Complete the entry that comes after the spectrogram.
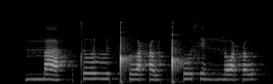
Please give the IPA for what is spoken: mː a | t ɤ lː ɯ ǃʰ ɤ ħ ɤ v ǃʰ o s e nː ɔ ħ o

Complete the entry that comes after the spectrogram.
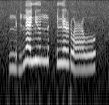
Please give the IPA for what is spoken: n ə˩ ɖ n æ˥ lʲ ə˥ n | lʲ a˥ ɭ ɽ o˩ ʕ o˩˧

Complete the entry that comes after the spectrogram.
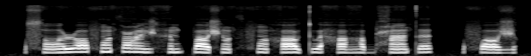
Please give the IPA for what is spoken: sˤ œ̃ ɹ ɔ f ɔ̃ θ ʕ œ̃ ʒ h ə̃ b p ɒ ʃ ɔ̃ θ f ɔ̃ h ɒ tʷ a h ɒ ɦ ɒ b ħ ã t̪ ə | f ɔ ʒ

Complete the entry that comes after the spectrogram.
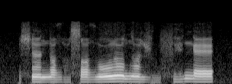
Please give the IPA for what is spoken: ɬ ã ŋ a ðˤ ɛ̤ sˤ æ ðˤ õː dˤ õ ɮ o̤ f ɛ̤ ŋ æ

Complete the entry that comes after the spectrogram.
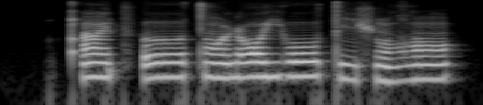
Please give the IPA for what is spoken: qʼ ɛ̃˧ t͡sʼ ɤː˧ t̪ ɔ̃˧ ɳ ɔ˧ j oː˧ t̪ i˨ ʃ ũ˨ ʁ ɔ̃˧

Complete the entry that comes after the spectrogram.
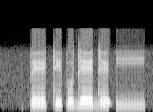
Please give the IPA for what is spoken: p ɛː˩ t e˧ p o˥ d ɛː˥ d ɛː˩ ʔ iː˧

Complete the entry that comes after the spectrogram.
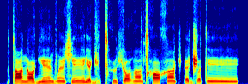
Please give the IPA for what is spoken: t ɑ n ɒː ɡʲ ɛ̃ː ɡ w ɛ̃ː ɕ ẽː ɾʲ ɑ ɡʲ ɛ ǀʰ ʉ ç ʉː ðˤ ẽː ǀʰ ɒː x ɑ̃ t͡ʃʼ ɛ d͡ʒ ʌ t ẽː

